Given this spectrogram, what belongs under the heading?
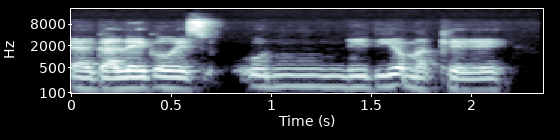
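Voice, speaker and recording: A man whose first language is English, a writer in a casual chat over a video call, speaking slowly and hesitantly with many fillers. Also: medium pitch, level tone, a little mellow. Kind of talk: casual conversation.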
